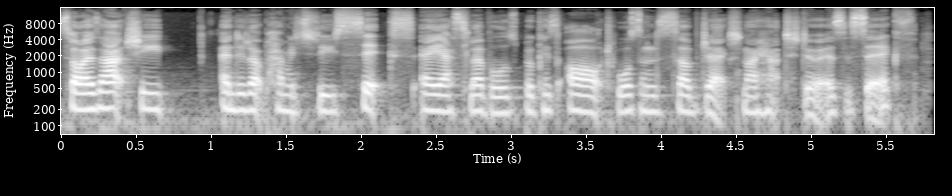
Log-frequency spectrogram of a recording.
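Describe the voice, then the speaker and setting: A woman's voice: on the low side, flat delivery, fast talker. Talkative woman guest in her thirties. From England. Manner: talkative, laughs often, long-winded. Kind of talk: casual chat.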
